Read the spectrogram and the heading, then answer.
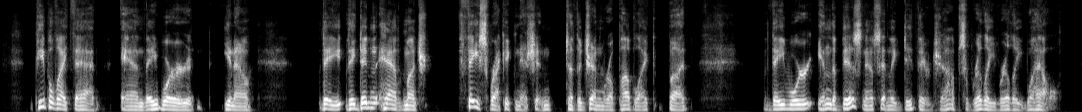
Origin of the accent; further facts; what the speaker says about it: Tiburon, California, United States; Paul Frees lived in the town where I grew up in Tiburon, California, in Marin County.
